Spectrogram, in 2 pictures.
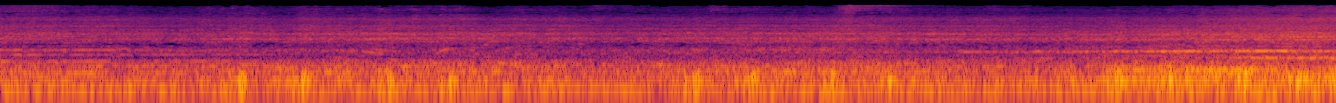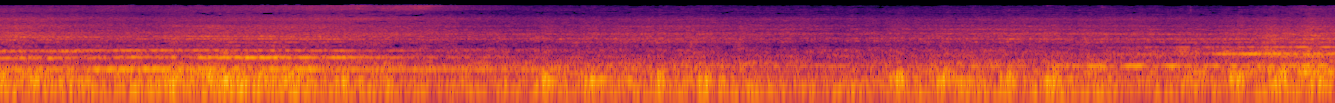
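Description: Electric multiple unit (EMU) local train passing close by, its wheels clattering on the rails over a continuous rumble, with a few steady tones on top. It grows louder from about halfway through.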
